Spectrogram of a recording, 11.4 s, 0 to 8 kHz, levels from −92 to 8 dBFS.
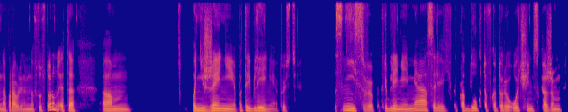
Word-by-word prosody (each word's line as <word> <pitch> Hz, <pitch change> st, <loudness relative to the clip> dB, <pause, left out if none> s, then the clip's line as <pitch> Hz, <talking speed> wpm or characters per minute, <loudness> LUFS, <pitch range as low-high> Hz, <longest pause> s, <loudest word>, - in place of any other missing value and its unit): направлен 95 Hz, -1 st, -3 dB
именно 100 Hz, 0 st, -6 dB
в 100 Hz, -, -17 dB
ту 115 Hz, -, -5 dB
сторону, 185 Hz, -, -2 dB
это, 115 Hz, 0 st, +2 dB, 0.5 s
ам 110 Hz, -2 st, 0 dB, 1.2 s
понижение 120 Hz, -2 st, +2 dB
потребления, 115 Hz, -5 st, -1 dB
то -, -, -11 dB
есть -, -, -9 dB, 0.8 s
снисовое 120 Hz, -8 st, +6 dB
потребление 115 Hz, -3 st, -3 dB
мяса, 140 Hz, +2 st, +2 dB
или 110 Hz, -3 st, -5 dB
каких-то 105 Hz, +1 st, -19 dB
продуктов, 120 Hz, 0 st, -4 dB
которые 115 Hz, -1 st, -4 dB
очень, 115 Hz, -1 st, -4 dB
скажем, 105 Hz, -2 st, -4 dB
115 Hz, 105 wpm, -26 LUFS, 105-120 Hz, 1.2 s, снисовое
